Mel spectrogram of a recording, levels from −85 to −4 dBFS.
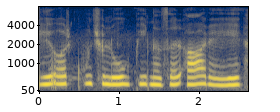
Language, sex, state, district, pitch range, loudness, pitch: Hindi, female, Jharkhand, Palamu, 245-265 Hz, -12 LUFS, 255 Hz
